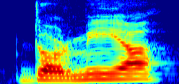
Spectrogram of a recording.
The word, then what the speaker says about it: dormía: I used to sleep a lot, antes dormía mucho. Accent on the I. Antes dormía mucho.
